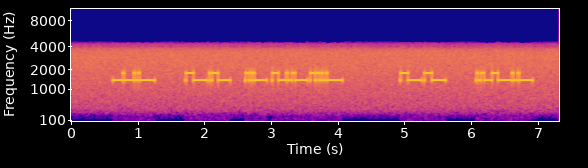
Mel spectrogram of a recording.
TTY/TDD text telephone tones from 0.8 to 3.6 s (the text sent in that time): 53497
